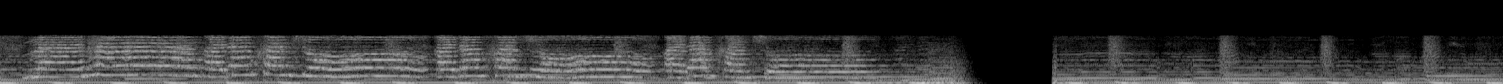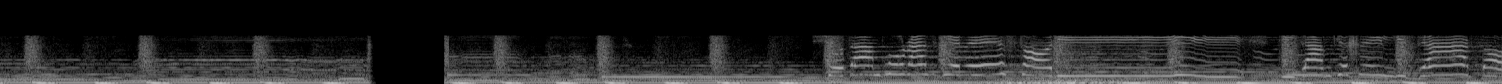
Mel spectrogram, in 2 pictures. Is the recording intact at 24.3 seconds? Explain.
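Yes, the audio at 24.3 s is intact, carried cleanly through a WebRTC call path whose G.711 mu-law coding leaves nothing above 4 kHz.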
